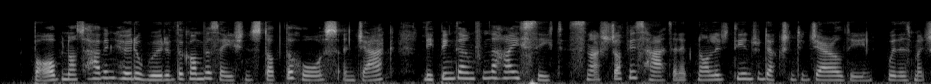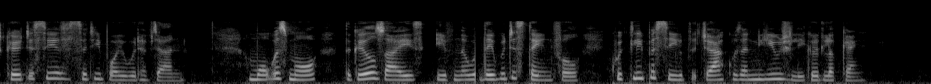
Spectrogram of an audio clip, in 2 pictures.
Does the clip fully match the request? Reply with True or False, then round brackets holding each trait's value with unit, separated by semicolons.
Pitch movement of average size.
True (3.9 semitones)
